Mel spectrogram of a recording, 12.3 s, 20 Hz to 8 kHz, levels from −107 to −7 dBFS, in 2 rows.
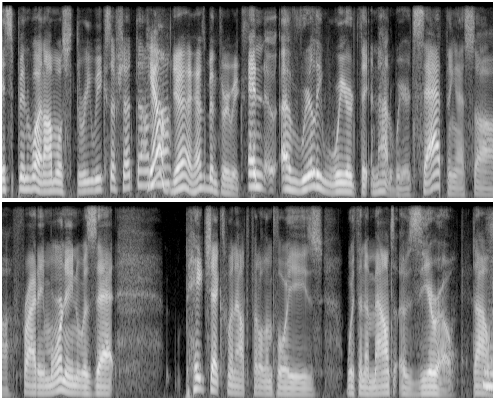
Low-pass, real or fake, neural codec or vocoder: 7.2 kHz; real; none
